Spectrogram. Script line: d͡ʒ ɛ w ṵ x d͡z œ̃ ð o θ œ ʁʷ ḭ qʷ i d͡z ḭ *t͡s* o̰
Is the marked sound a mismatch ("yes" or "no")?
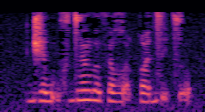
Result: no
